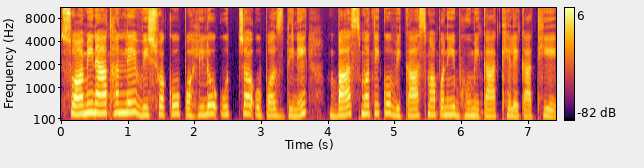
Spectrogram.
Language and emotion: Nepali, neutral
